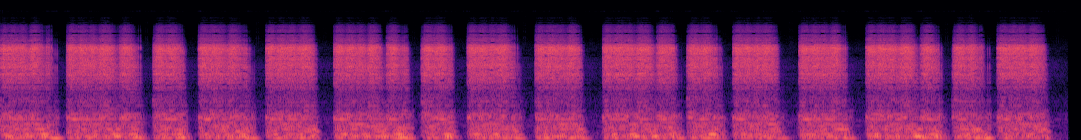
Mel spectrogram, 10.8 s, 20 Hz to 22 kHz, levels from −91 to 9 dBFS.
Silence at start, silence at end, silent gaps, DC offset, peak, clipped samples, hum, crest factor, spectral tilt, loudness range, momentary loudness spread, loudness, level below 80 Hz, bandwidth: 0 s; 0.3 s; none; under 0.1%; -6 dBFS; under 0.1%; none; 16 dB; -2.5 dB/octave; 1 LU; 4 LU; -19 LUFS; -46 dBFS; 11.5 kHz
